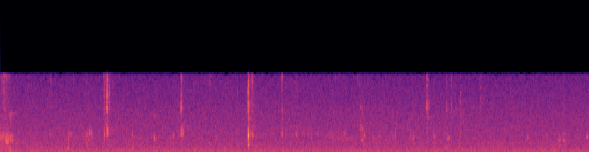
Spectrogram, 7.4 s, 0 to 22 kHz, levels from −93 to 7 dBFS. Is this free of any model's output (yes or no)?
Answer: yes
